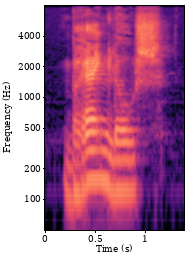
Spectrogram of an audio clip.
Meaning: 1. brainless, emptyheaded 2. mindless, stupid
- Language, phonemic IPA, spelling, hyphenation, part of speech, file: Dutch, /ˈbrɛi̯n.loːs/, breinloos, brein‧loos, adjective, Nl-breinloos.ogg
